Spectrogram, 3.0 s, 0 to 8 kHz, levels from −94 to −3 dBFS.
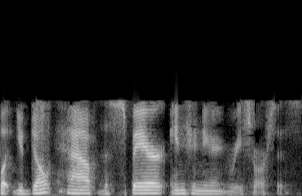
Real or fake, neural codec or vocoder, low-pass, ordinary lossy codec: fake; autoencoder, 48 kHz, 32 numbers a frame, DAC-VAE, trained on Japanese speech; 7.2 kHz; AAC, 16 kbps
